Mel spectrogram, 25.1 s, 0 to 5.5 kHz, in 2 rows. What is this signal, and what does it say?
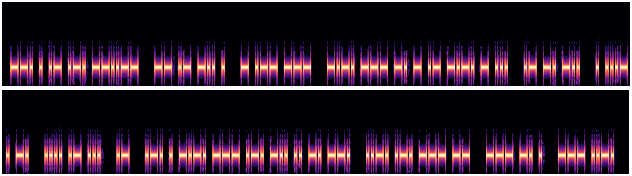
Morse code, heard as a keyed tone, about 25 wpm, 600 Hz. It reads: GEAR, MADE TWO CONTACTS AND EVEN HAS A RECORDING FROM ONE OF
